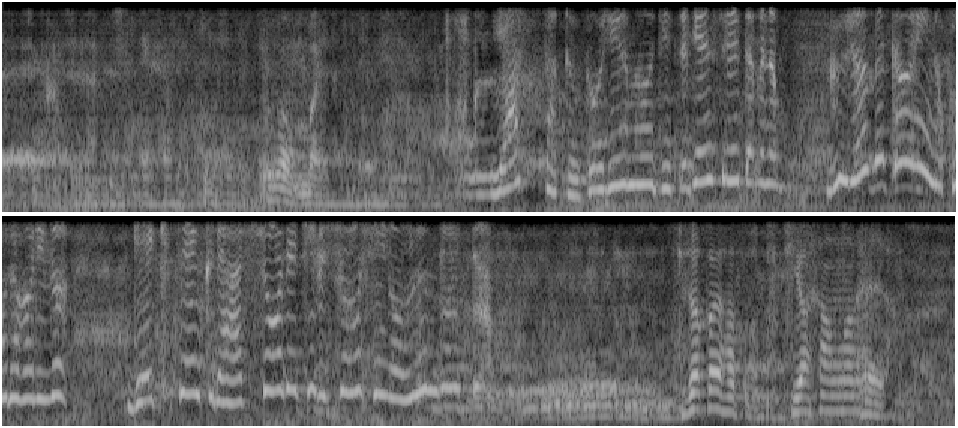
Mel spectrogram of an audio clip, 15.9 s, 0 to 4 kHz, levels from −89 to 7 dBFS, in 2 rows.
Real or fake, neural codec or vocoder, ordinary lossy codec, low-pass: fake; codec, 16 kHz, 4 kbps, X-Codec, WavLM features, trained on Multilingual LibriSpeech; none; 3.6 kHz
